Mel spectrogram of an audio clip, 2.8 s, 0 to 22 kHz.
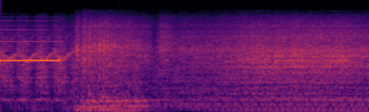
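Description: A John Deere 850J dozer engine cranks briefly, then catches with a loud low rumble and settles into a steady, close idle.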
